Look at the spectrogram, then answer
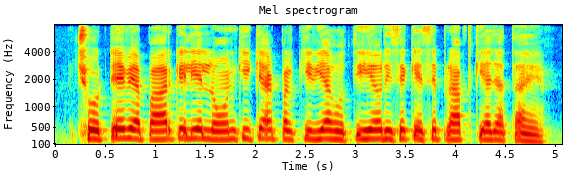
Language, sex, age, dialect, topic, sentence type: Hindi, female, 18-24, Marwari Dhudhari, banking, question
